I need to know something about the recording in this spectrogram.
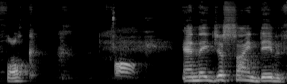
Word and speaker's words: Falk: are down to like Luke Falk so you say his name Faulk and they just signed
